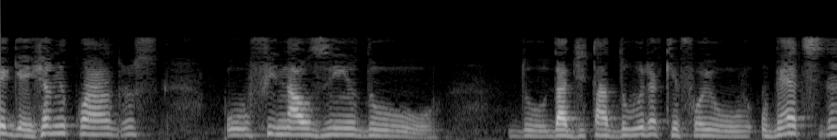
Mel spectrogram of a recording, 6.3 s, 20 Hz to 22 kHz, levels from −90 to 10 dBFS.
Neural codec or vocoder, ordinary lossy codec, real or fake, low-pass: none; none; real; 7.2 kHz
